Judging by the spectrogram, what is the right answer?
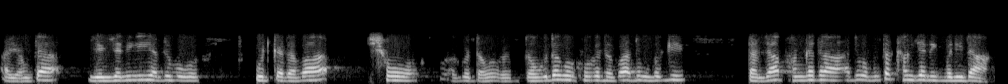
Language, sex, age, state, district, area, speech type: Manipuri, male, 60+, Manipur, Thoubal, rural, conversation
